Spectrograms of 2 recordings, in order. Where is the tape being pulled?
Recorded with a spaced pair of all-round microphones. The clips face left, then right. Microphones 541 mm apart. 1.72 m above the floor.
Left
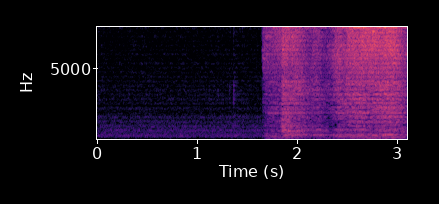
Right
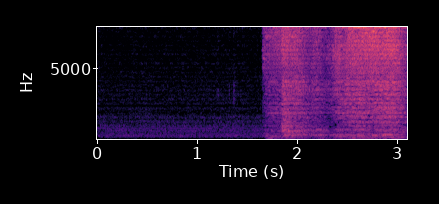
35° left (ahead or behind), 0.9 m.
